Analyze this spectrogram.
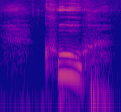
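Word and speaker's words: کوه: Letter H sometimes is pronounced as H, like here in Kuh, and sometimes it's pronounced as E, like Khane.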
